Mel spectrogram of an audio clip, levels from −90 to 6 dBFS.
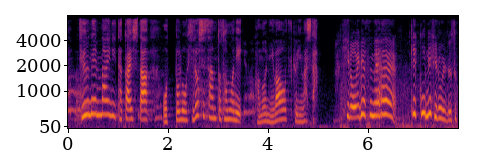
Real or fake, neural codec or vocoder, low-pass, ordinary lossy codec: fake; codec, 16 kHz, 4 kbps, FunCodec, trained on LibriTTS, 50 frames a second; 7.2 kHz; AAC, 48 kbps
